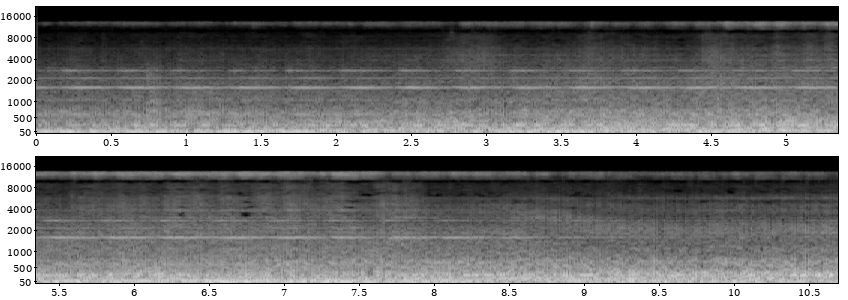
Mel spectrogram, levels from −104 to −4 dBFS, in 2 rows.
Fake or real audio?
fake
